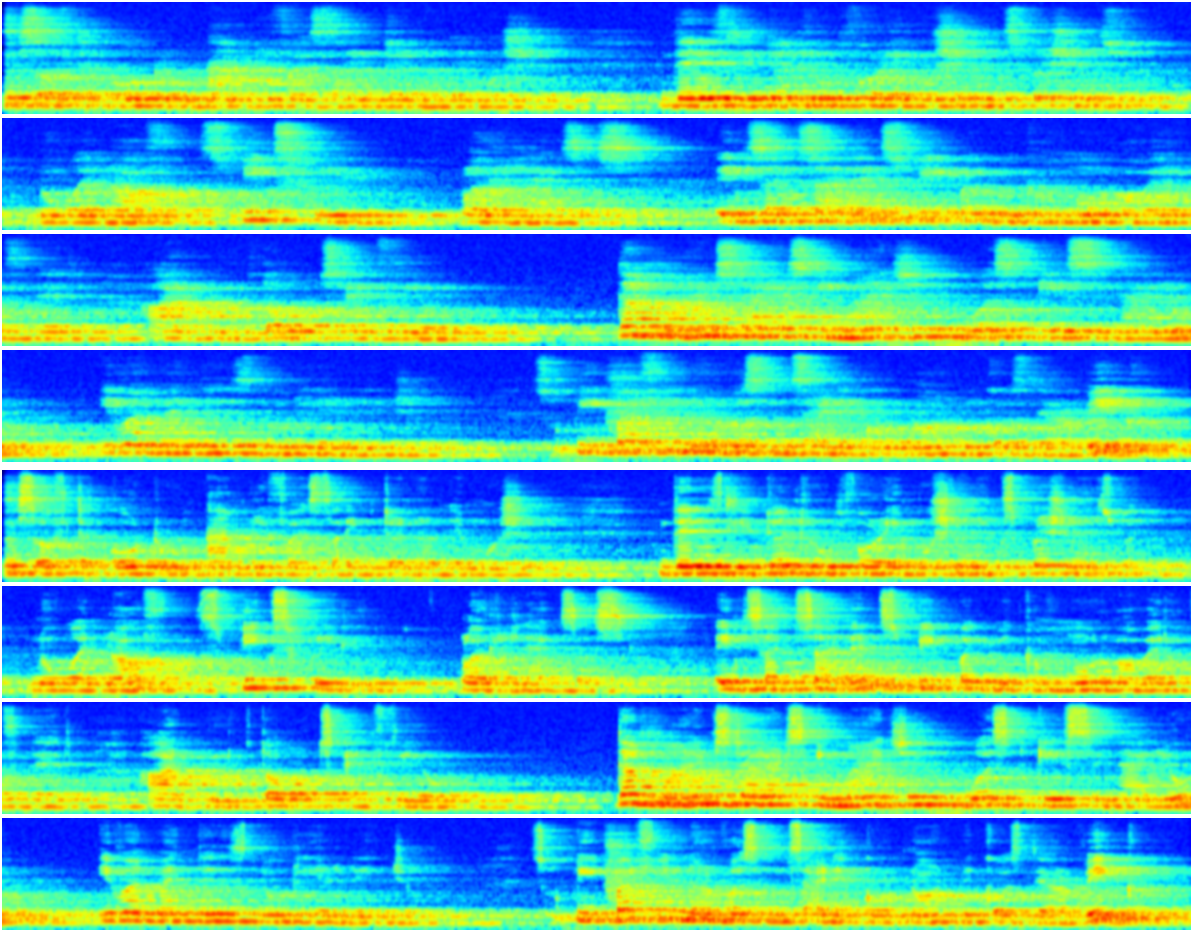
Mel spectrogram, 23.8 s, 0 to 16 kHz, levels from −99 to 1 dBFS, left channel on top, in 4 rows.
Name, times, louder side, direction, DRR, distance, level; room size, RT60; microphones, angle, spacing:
voice 1, 0.0-2.7 3.3-5.7 6.1-7.8 8.2-9.1 9.5-12.3 12.6-14.1 14.9-17.9 18.3-19.9 20.5-23.6, right 1 dB, 80° right, 1 dB, 0.5 m, -21 dB
3.7 x 2.2 x 3.6 m, 2.5 s
head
